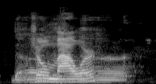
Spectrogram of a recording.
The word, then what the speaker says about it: Mauer: So we're going to give a congratulations out to Adrian Beltran, Joe Mara. Beltray? Okay. – Yeah. – Joe Mara. I said his name right? – Joe Mauer.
